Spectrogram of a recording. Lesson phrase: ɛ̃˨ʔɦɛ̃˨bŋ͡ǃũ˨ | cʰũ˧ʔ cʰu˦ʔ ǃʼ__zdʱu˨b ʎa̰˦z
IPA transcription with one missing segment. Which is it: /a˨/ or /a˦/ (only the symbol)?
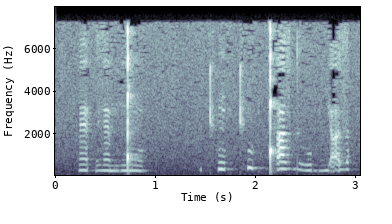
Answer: a˦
